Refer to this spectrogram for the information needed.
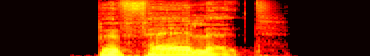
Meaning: second-person plural subjunctive II of befehlen
- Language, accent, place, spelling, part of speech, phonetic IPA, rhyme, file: German, Germany, Berlin, befählet, verb, [bəˈfɛːlət], -ɛːlət, De-befählet.ogg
